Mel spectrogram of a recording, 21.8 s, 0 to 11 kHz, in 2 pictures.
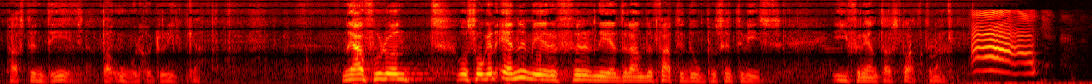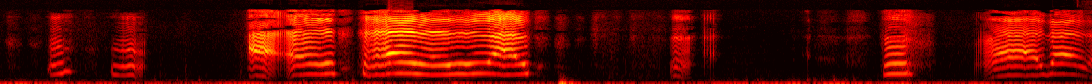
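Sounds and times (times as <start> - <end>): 
speech: 0.1 - 2.3, 3.4 - 9.6
baby babbling and cooing: 9.7 - 10.6, 11.4 - 12.5, 13.4 - 16.4, 17.6 - 18.2, 19.7 - 21.8.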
